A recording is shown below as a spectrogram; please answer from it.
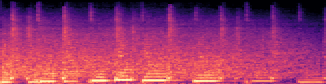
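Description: Whitewater rapids on the Flambeau River in northern Wisconsin, a loud continuous rushing roar of churning water, close and unbroken, along with some low rhythmic tones.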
